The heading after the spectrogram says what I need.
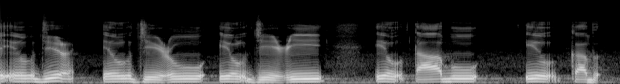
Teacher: تو ہم نے سب سے پہلے ارجع، ارجعوا، ارجعی، ارتابوا، ارکب، یہ 5 الفاظ لائے ہیں۔ ان میں زیر عارضی ہے، زیر ہے را سے پہلے، لیکن یہ زیر اصلی نہیں ہے، عارضی ہے، اس وجہ سے اس را کو پر پڑھیں گے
